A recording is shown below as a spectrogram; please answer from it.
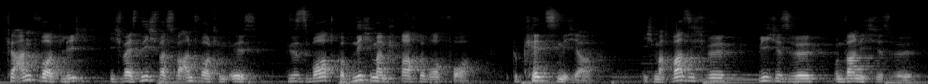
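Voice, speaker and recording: A man's voice: mid-range voice, expressive, normal speed, darkish tone, close to an everyday voice. A man voicing an arrogant young con man who talks down to a woman with smug contempt. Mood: mocking. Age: young adult. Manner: smug, condescending, mocking. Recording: echoey room with music behind.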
